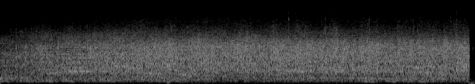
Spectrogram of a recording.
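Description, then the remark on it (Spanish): Sustained applause from a large crowd of parliament deputies during a session addressed to the President of the Government, a dense steady clatter of many hands clapping at even loudness for several seconds before cutting off abruptly. “No me refería a ninguno de ustedes. No sé por qué aplauden.”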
